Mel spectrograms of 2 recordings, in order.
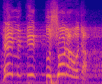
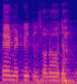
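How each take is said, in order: First: It is said with great enthusiasm. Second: It is said with little enthusiasm.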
